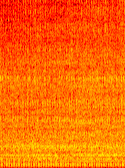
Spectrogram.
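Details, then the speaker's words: Scrapyard generator revival under load test: engine drones hard and rough at a constant strained pitch with a knocking undertone, muffler blowing out; overloaded with two loads plugged in, working at its maximum. "oh it sounds like she's working pretty hard I guess it's working right at its maximum"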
